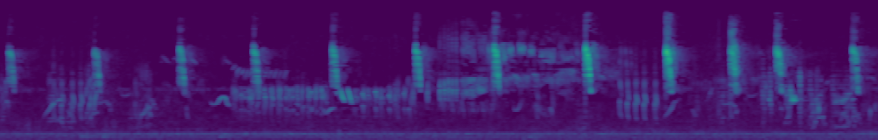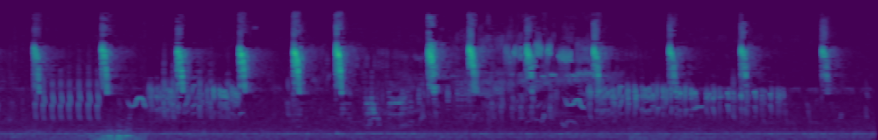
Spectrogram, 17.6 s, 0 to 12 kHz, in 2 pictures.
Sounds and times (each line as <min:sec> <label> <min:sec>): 0:00.0 insects 0:17.5
0:00.0 Fan-tailed Warbler callings 0:17.2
